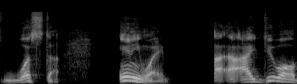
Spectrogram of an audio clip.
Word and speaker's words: Worcester: you know mistress I I first pronounced Worcester Worchester everybody does and you know I was like you freaking what are you saying it's wora anyway I I do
